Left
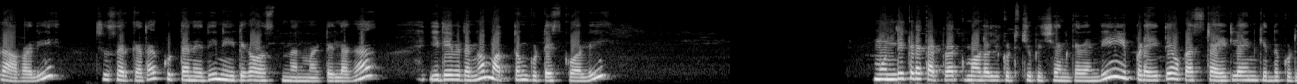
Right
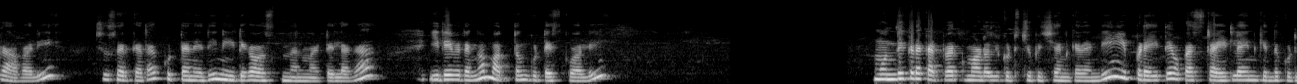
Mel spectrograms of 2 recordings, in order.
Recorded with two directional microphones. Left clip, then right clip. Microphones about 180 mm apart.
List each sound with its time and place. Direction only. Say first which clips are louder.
0.0 s speech: left 7 dB; centre (ahead or behind)
0.3 s speech: left 5 dB; 15° left (ahead or behind)
1.4 s speech: left 6 dB; centre (ahead or behind)
1.8 s speech: left 4 dB; 10° left (ahead or behind)
3.5 s speech: left 7 dB; centre (ahead or behind)
4.1 s speech: left 3 dB; 15° left (ahead or behind)
8.7 s speech: left 3 dB; 15° left (ahead or behind)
